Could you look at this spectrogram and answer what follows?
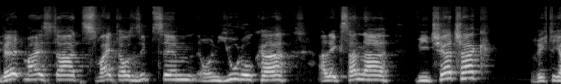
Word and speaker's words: Wieczerzak: Als Nächsten haben wir den Weltmeister 2017 und Judoka Alexander Wiczerczak. Richtig ausgesprochen.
